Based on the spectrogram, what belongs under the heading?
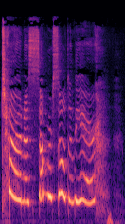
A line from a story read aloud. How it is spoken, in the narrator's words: cried the Mock Turtle, capering wildly about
